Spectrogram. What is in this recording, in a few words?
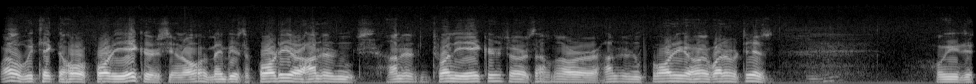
Personal history with 87 year old male Chisholm Minnesota, american english dialect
